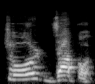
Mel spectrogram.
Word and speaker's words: চর্যাপদ: চর্যাপদের উচ্চারণ কি বলেন তো? চোর জাপদ।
